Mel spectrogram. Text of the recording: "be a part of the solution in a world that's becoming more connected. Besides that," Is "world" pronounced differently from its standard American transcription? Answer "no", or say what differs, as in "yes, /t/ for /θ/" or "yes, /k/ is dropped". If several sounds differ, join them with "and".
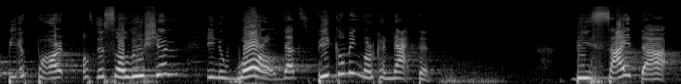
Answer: no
